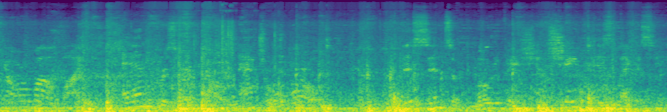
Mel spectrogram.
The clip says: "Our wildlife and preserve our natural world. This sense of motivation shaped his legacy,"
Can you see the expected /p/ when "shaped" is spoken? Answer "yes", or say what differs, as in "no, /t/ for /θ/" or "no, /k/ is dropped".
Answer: yes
